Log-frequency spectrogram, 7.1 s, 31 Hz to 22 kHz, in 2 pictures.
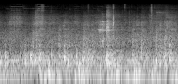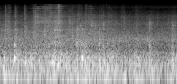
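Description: London Underground Bakerloo line 1972 Stock train running past, a steady rumble with its wheels clacking over rail joints.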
